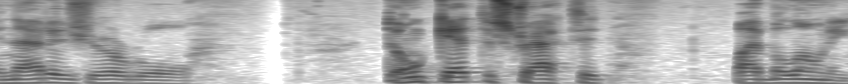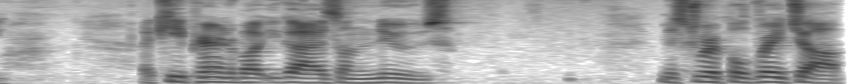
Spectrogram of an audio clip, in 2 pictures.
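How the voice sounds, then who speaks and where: With a Boston accent, a man of fairly high pitch speaks at a moderate pace with ordinary pitch variation and long, frequent pauses. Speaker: guest speaker, defense official. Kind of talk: graduation speech. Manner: halting.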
